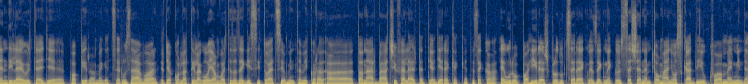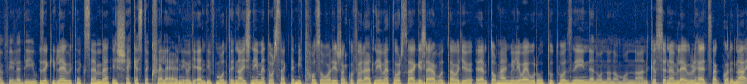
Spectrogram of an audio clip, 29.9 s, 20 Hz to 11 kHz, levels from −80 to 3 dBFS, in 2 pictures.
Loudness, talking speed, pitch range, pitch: -20 LUFS, 160 wpm, 150-175 Hz, 160 Hz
